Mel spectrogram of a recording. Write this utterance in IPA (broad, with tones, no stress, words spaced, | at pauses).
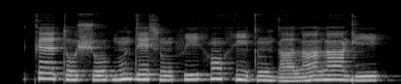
kɛ˧to˨ ʃo˨bũ˨˦ de˧sũ˨fi˧hɔ̃˦ hĩ˦˨tũ˧ɡa˨ lã˨˦ lã˦ ɡi˧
